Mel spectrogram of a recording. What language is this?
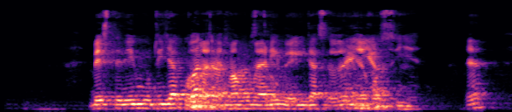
Basque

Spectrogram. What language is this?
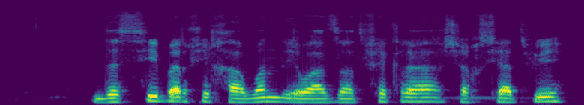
Pashto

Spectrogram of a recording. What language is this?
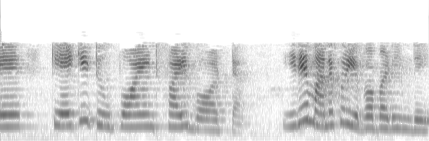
Telugu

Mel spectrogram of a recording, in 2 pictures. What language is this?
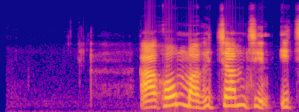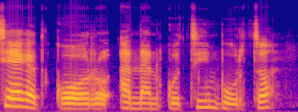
Kalenjin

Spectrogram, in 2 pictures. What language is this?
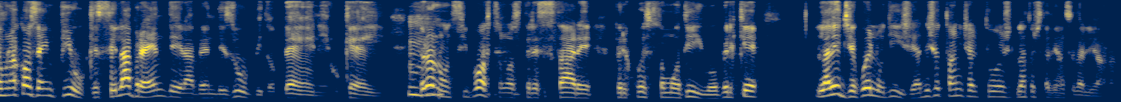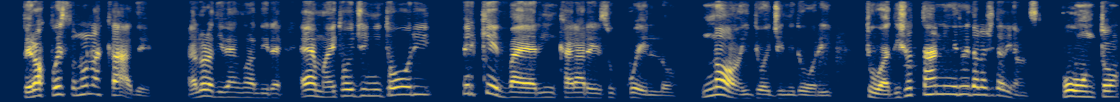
Italian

